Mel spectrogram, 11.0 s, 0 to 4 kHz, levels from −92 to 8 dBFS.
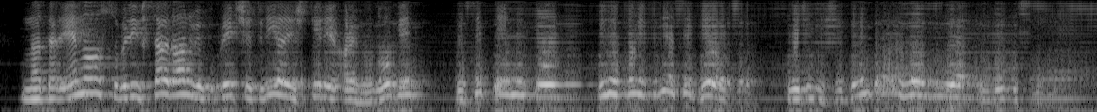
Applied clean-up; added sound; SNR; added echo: neural separator model SepFormer DNS4.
